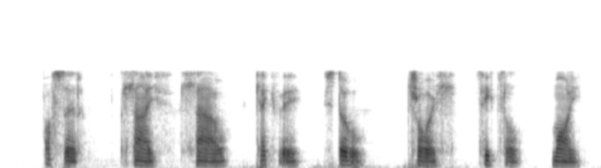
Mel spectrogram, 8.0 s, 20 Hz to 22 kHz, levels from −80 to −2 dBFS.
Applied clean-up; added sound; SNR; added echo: neural mask model DeepFilterNet 3.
